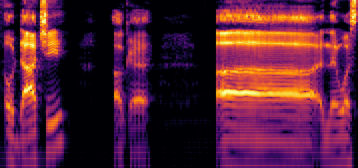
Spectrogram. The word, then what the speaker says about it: odachi: we've seen these before games that BBC is pronounced odachi okay uh and then what's the is this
